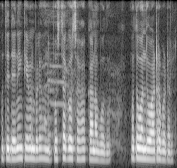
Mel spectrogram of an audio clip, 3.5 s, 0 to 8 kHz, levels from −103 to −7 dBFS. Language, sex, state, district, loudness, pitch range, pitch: Kannada, male, Karnataka, Koppal, -18 LUFS, 160-180 Hz, 170 Hz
